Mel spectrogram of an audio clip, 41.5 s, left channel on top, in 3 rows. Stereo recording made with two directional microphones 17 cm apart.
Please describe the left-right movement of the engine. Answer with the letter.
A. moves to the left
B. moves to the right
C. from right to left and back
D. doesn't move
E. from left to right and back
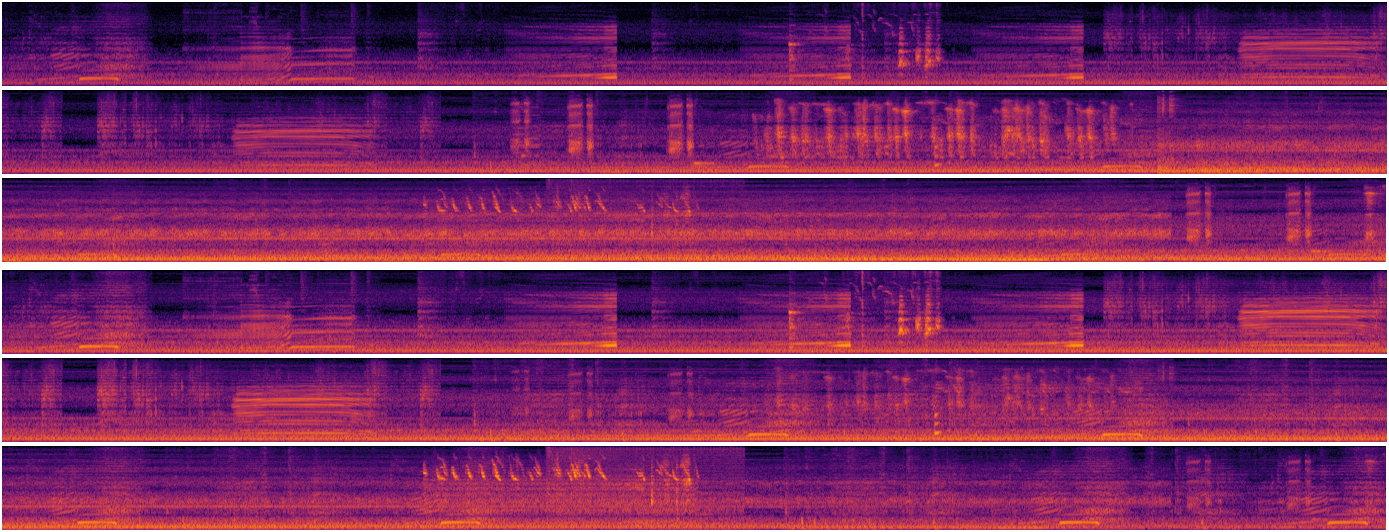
A.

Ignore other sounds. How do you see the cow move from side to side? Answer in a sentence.
You can hear the cow stay in one place.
